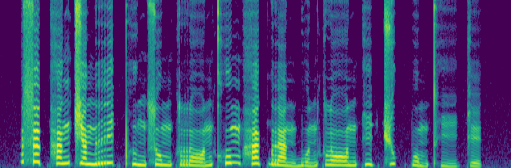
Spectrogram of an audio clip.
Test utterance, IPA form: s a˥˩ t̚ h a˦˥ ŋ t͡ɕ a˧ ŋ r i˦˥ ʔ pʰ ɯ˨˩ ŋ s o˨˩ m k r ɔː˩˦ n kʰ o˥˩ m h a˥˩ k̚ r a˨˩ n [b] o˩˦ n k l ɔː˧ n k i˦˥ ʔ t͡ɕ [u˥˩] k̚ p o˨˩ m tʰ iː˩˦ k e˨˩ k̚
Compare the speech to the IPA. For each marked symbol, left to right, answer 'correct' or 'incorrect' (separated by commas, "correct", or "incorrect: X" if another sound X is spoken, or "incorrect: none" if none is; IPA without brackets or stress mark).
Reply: correct, correct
